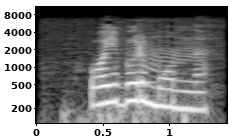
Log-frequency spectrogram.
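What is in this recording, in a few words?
"ойбырмунны", Komi, female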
